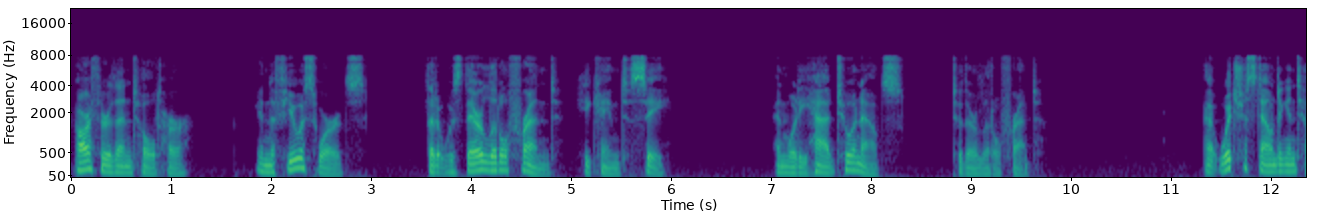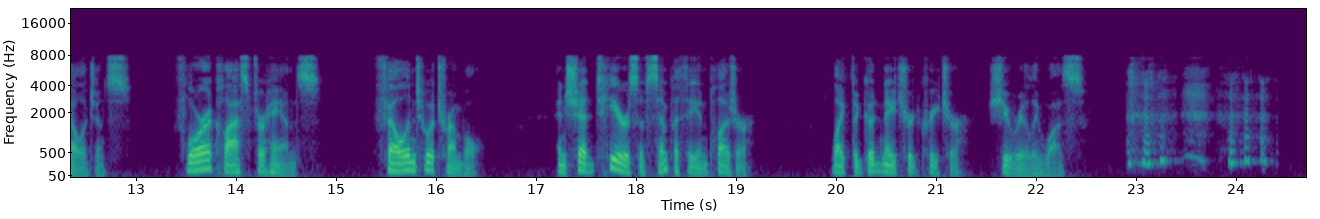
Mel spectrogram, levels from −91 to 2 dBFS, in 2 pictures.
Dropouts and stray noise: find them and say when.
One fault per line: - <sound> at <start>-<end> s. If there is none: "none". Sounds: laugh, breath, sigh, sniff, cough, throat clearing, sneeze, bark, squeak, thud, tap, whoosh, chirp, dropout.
- laugh at 22.9-24.4 s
